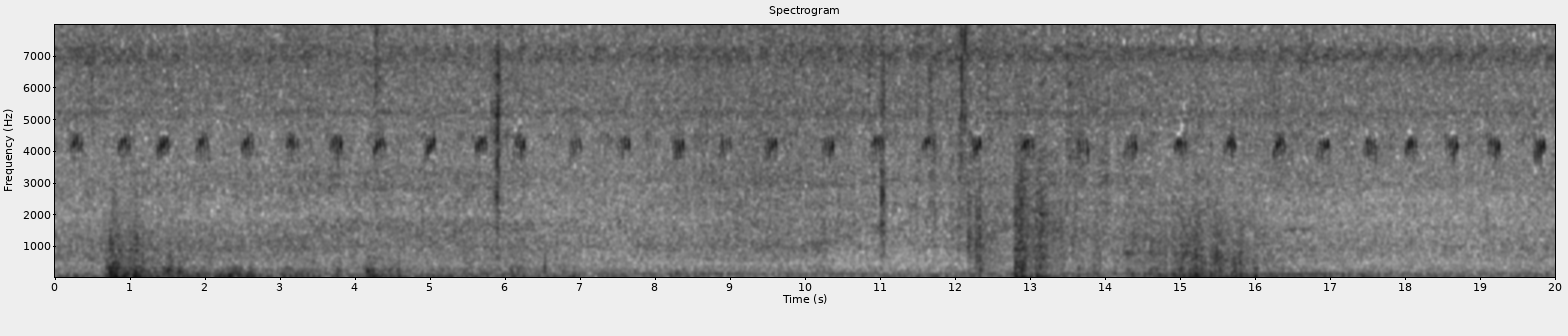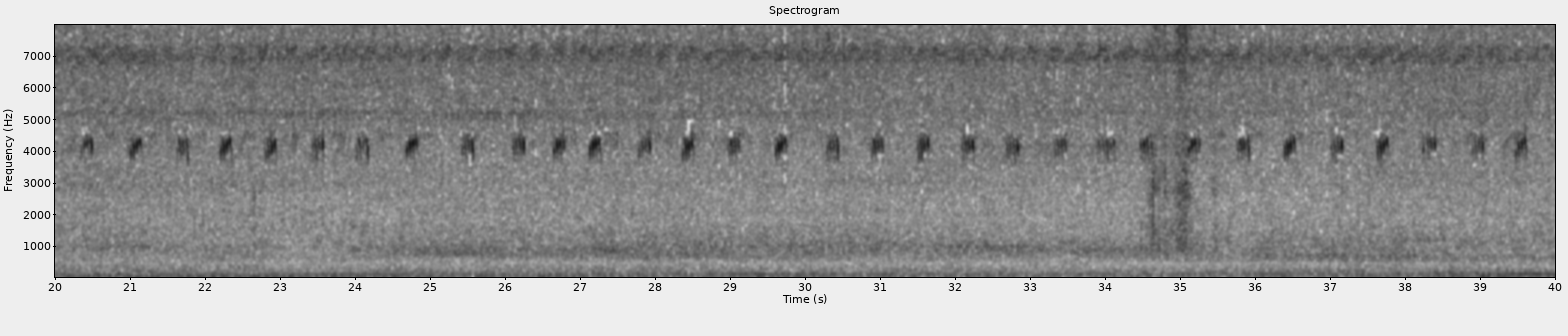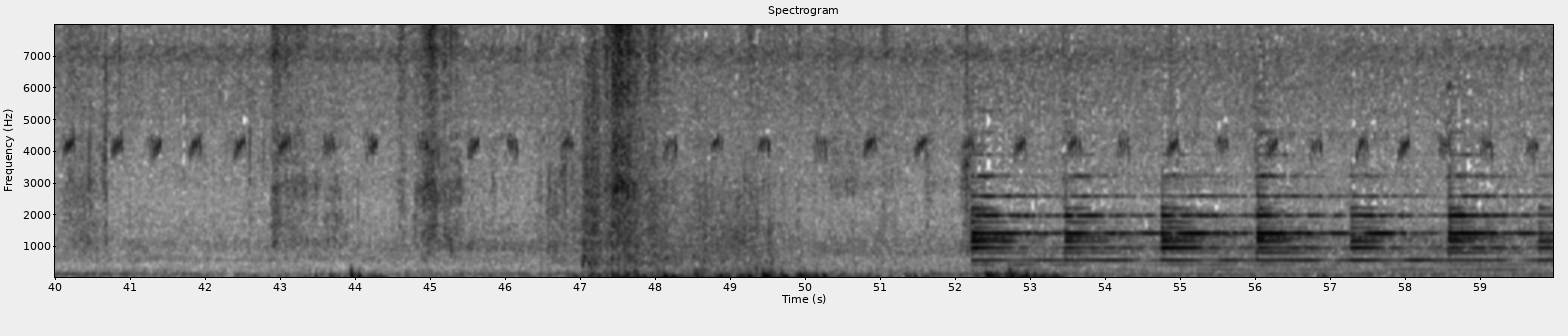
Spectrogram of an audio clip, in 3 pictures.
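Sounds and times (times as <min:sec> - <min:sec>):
cricket chirping: 0:00.0 - 0:59.9
high insect trill: 0:00.0 - 0:59.9
low rumbling thud: 0:00.6 - 0:06.9.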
